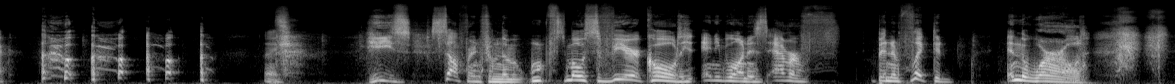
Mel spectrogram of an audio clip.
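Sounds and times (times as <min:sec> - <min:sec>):
person coughing: 0:00.4 - 0:03.0
speech: 0:02.7 - 0:03.0, 0:03.7 - 0:08.2, 0:08.8 - 0:11.2.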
